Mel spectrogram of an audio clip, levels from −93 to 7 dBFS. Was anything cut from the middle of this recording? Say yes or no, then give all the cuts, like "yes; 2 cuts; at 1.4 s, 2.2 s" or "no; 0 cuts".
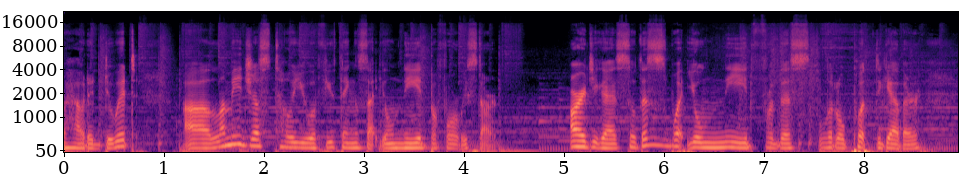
yes; 1 cut; at 7.3 s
